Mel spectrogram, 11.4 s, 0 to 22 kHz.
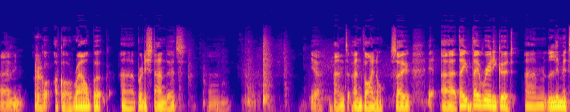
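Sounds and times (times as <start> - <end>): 
speech: 0.0 - 5.2, 6.2 - 11.3
drawer sliding open with a rough scraping rush: 4.9 - 5.8.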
